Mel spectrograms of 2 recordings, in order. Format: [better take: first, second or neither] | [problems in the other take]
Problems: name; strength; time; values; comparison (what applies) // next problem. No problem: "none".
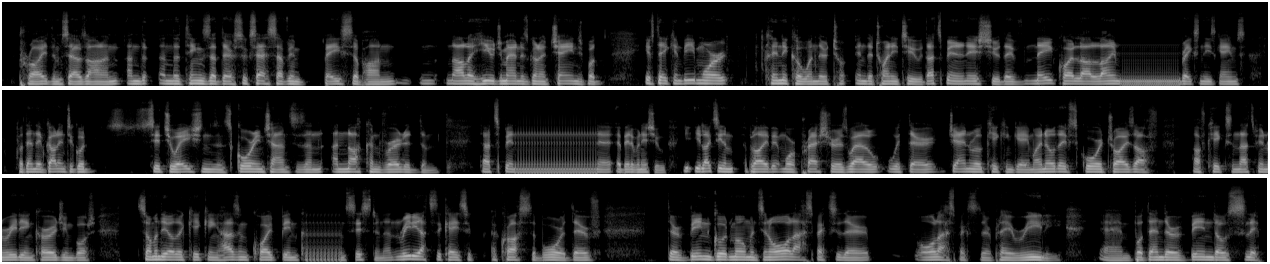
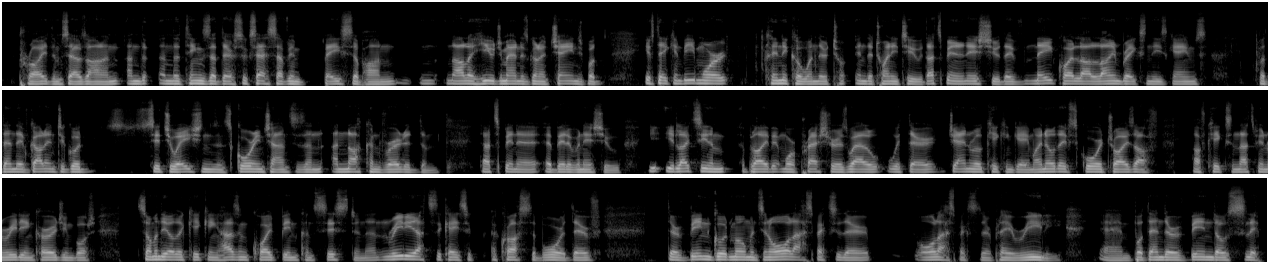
second | audio freezing; at 11 s for 0.5 s, at 18 s for 1 s and at 28 s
